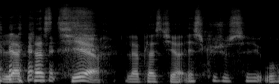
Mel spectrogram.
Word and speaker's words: Thiers: It was called like La Place Thiers, Thiers. It's pronounced Thiers.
